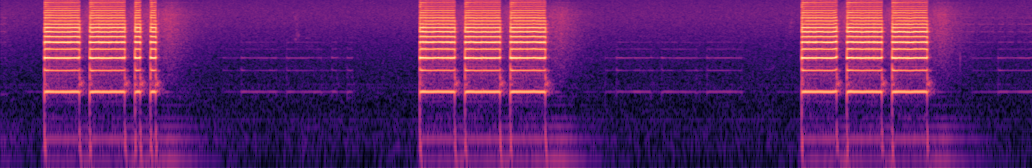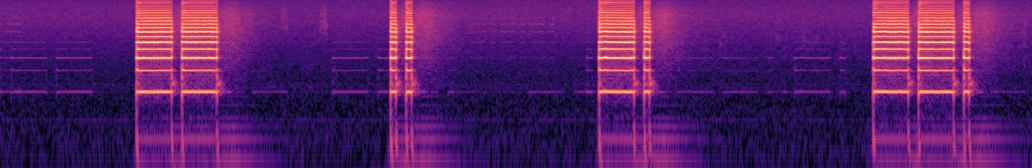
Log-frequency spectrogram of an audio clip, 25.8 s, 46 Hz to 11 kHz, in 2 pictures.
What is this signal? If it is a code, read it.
Morse code, heard as a keyed tone, about 12 wpm, spaced as for 3 wpm, 1650 Hz. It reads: ZOOMING
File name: ham radio / CodeQuick / Code Quick 07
